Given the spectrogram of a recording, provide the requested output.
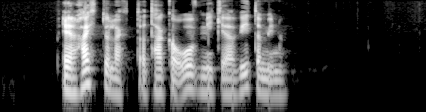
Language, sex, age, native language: Icelandic, male, 30-39, Icelandic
